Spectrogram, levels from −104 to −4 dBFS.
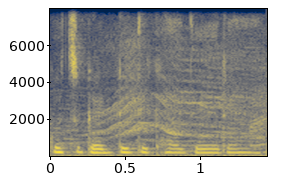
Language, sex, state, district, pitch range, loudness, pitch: Rajasthani, female, Rajasthan, Nagaur, 200-220 Hz, -17 LUFS, 205 Hz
